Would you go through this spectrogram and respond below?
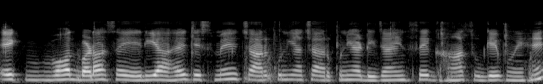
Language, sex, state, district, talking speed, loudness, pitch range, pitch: Hindi, female, Chhattisgarh, Kabirdham, 185 wpm, -19 LUFS, 200-220 Hz, 210 Hz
